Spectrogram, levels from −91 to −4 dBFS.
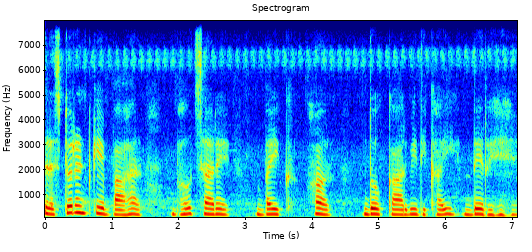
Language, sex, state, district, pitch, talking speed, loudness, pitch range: Hindi, female, Uttar Pradesh, Hamirpur, 210 Hz, 120 wpm, -17 LUFS, 200-220 Hz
